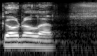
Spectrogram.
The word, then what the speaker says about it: Gonal-F: most popular drug of all, the IVF drug Gonal-F. So it's Gonal-F. Is that a proper pronunciation? Very Close well enough, done. right? Very well done. Gonal-F.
